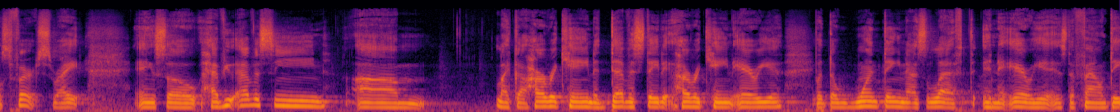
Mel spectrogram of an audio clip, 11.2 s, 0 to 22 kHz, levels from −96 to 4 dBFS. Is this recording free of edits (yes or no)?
no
